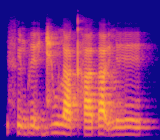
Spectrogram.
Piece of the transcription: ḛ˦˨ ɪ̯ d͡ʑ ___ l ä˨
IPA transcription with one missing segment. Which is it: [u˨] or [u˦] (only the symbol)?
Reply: u˦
